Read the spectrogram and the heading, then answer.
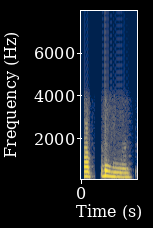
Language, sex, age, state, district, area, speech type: Tamil, female, 45-60, Tamil Nadu, Mayiladuthurai, rural, conversation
